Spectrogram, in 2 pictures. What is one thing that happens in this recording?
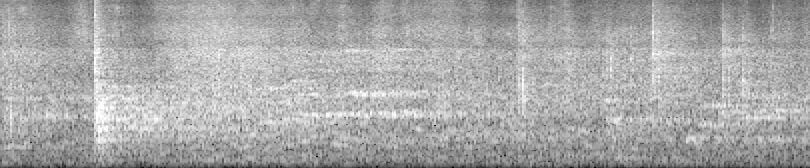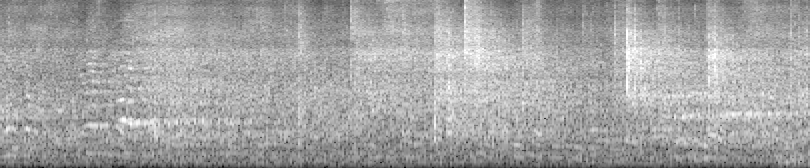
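Hockey sticks clack against a puck in sharp knocks.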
